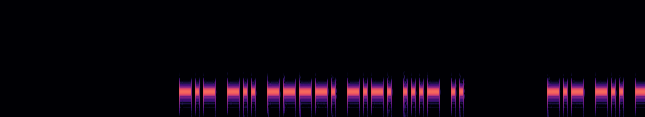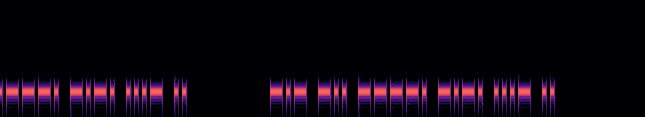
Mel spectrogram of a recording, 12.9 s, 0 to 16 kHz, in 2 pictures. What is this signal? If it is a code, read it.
Morse code, heard as a keyed tone, about 32 wpm, 700 Hz. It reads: KD9CVI KD9CVI KD9CVI
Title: USA Call Signs - 6 Characters - Repeated 3x - 30wpm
